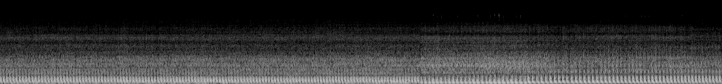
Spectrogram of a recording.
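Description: Husqvarna 701's single-cylinder engine running through its Arrow aftermarket exhaust while riding. The note is steady at first, then changes about four seconds in, dropping lower and getting stronger.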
